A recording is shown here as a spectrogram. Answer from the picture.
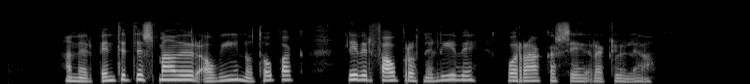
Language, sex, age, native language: Icelandic, female, 50-59, Icelandic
